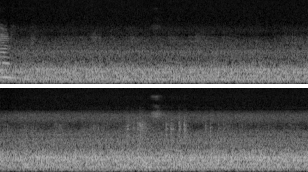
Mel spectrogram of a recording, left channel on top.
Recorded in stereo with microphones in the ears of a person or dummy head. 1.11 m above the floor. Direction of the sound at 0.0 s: 40° right (ahead or behind).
